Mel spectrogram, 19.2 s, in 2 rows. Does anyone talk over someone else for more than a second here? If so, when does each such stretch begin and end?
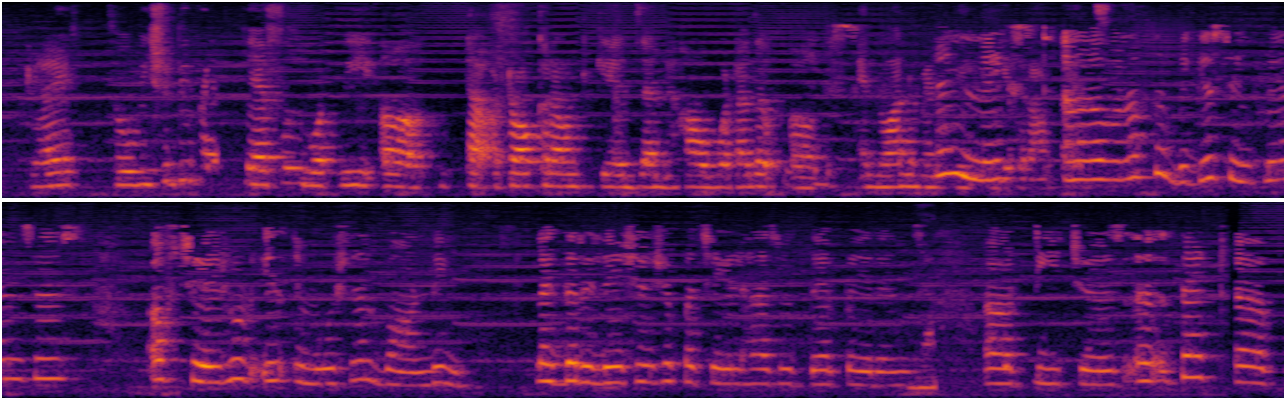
7.0-8.3

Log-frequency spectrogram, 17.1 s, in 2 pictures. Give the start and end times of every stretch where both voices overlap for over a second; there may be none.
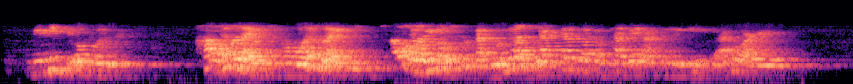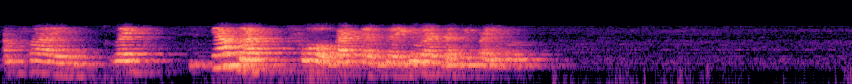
2.1-3.5, 4.0-5.4

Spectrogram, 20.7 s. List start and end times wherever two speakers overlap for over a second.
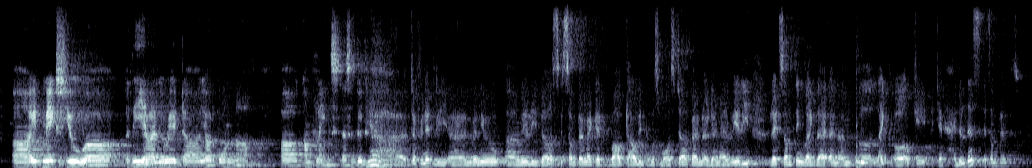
none

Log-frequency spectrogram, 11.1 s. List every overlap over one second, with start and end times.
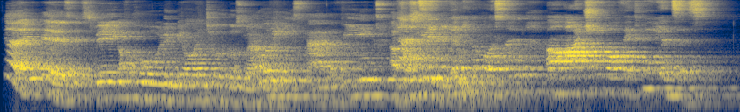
5.9-7.2

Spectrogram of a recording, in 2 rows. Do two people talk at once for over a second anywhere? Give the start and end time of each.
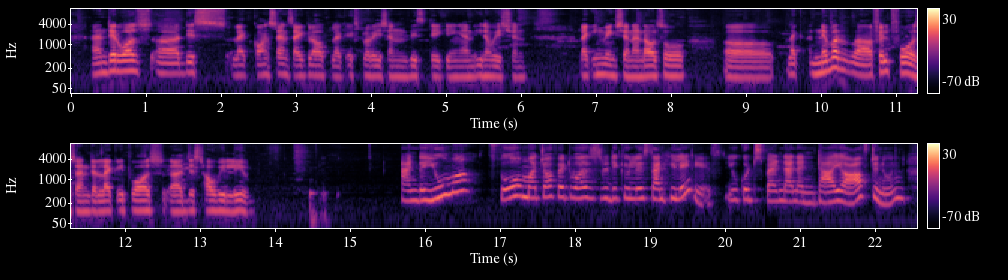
none

